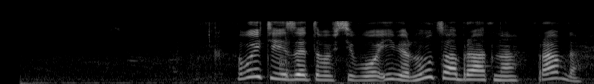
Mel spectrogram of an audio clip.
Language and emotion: Russian, neutral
